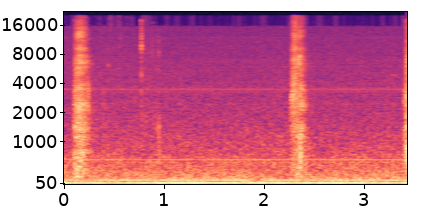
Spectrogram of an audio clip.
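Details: Cat (Hana) sneezing more since returning to this house, taken to the vet; two short, sharp sneezes over a steady low hum: repeated sneezing.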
